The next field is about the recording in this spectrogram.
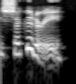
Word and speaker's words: charcuterie: A good way to remember how to pronounce it, because the emphasis is on the right, you know, syllables, and you can kind of go Sean Connery charcuterie.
